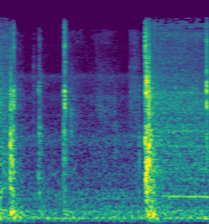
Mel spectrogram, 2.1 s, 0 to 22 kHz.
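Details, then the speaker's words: 2017 Mitsubishi Outlander front passenger door after window glass replacement: the regulator motor hums with sharp, irregular crunches and scrapes as the glass travels; leftover broken glass is in the door track. "all the way back up all right this almost sounds like there's glass in there doesn't it"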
